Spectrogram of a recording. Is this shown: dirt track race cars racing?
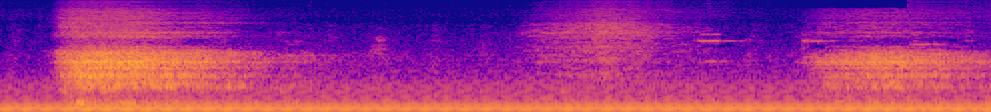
no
